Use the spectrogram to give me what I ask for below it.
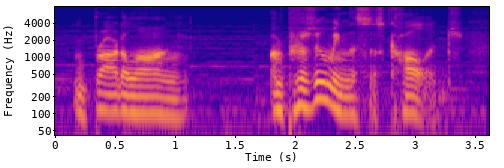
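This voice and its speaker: A man speaks with music in the background. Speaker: YouTube commentator. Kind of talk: casual commentary to camera.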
